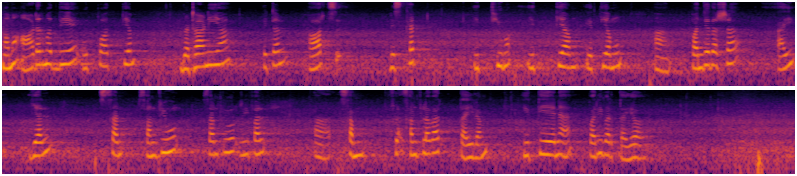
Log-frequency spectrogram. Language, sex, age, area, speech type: Sanskrit, female, 45-60, urban, read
